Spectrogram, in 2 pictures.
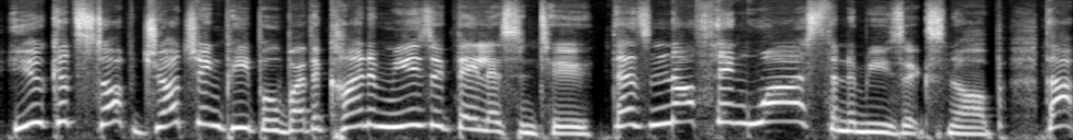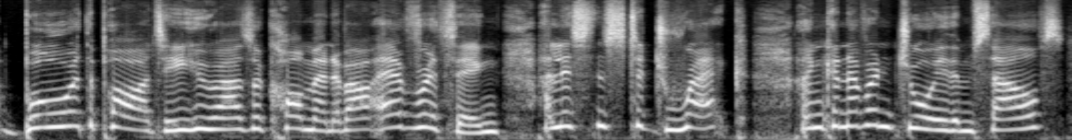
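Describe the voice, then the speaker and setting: A young British female pop DJ on game radio, bubbly and flippant. Her high voice swoops playfully through sardonic patter, recorded close and dry. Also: sing-song, brisk, few pauses, pushed and bright, no room sound, full character voice. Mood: playfully preachy.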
